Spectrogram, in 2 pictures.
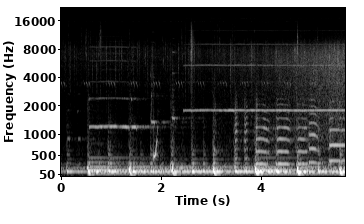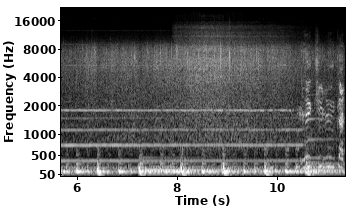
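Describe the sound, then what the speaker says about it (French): Rain patters steadily on a surface while a fire is put out, with a constant low hiss beneath scattered drips and intermittent tonal sounds layered over it; no speech is audible. "Maintenant, la pluie va venir et va éteindre le feu."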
